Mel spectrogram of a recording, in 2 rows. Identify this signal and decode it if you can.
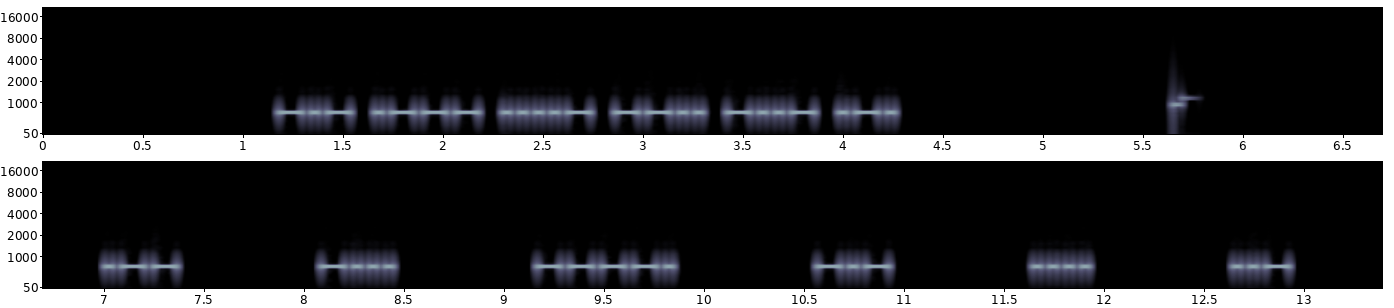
Morse code, heard as a keyed tone, about 30 wpm, spaced as for 15 wpm, 700 Hz. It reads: KJ4ZXR WB9KHU
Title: USA Call Signs - 6 Characters - 6x Character Spacing - 30wpm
